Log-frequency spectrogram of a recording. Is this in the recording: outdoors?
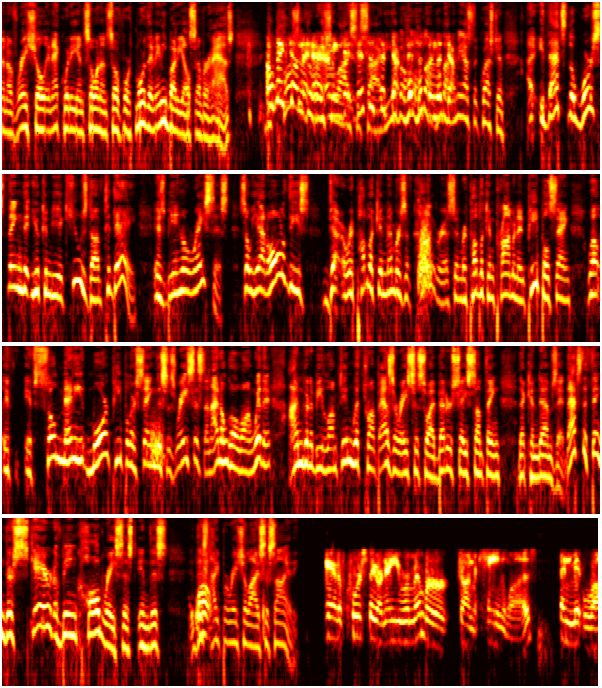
no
